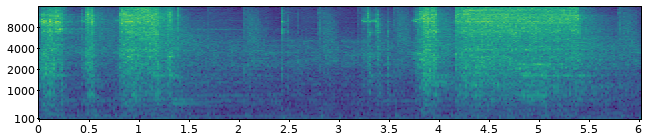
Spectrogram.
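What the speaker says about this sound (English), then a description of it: "you can fully tighten them down again with your 18mm socket" A ratchet with an 18mm socket clicks in quick bursts while tightening the front strut nuts on a 2005-2009 Mustang GT, close and busy with metallic clatter and short pauses between runs.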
